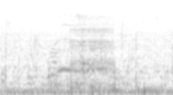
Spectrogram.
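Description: A baby macaque crying: a thin, wavering call lasting about a second.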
